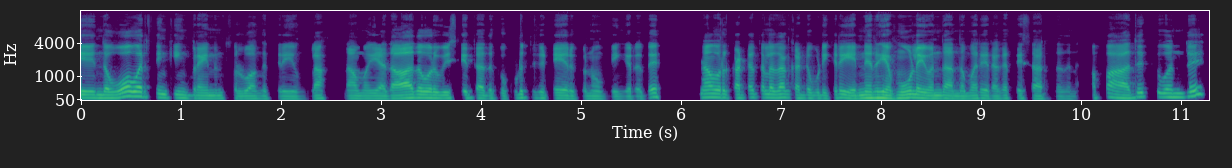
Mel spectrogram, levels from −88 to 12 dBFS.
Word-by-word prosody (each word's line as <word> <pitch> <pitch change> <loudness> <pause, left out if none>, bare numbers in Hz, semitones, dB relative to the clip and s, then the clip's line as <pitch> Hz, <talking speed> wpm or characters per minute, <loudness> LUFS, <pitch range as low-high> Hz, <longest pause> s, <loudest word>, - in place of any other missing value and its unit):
இந்த 125 0 +2 0.2
over 190 -2 +5
thinking 130 -3 -2
பிரெயின்னு 110 0 -1
சொல்லுவாங்க 100 -1 -3
தெரியுங்கலா? 95 +2 -4 0.3
நாம 105 0 -2
ஏதாவது 115 +6 +5
ஒரு 120 - +3
விஷயத்தை 125 +1 -4
அதுக்கு 110 -1 -9
குடுத்துகிட்டே 120 -3 -4
இருக்கணும் 100 0 -5
அப்படிங்கிறது. 95 - -5 0.5
நான் 150 +1 +4
ஒரு 145 - 0
கட்டத்துல 140 +1 0
தான் 140 -1 +1
கண்டுபிடிக்கிறேன். 115 +2 0
என்னுடைய 125 +1 +5
மூளை 130 0 +5
வந்து 110 +1 +1
அந்த 100 0 -3
மாரி 110 +1 -1
ரகத்தை 105 +1 -6
சார்ந்ததுனு. 95 -2 -7 0.2
அப்ப 125 - -19 0.2
அதுக்கு 170 +8 -4
வந்து 155 +6 +1
115 Hz, 155 wpm, -24 LUFS, 105-130 Hz, 0.5 s, over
